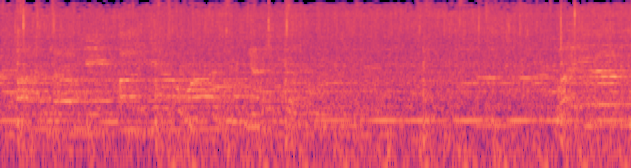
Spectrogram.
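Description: Pork belly and sausages sizzling on a hot stone-slab griddle, with a few clicks of the metal knife and tongs against the slab.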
